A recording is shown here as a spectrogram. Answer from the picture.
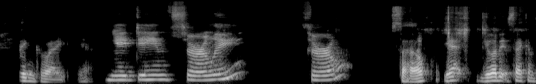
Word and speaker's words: Searle: Searle. Yeah. You got it second time. Searle. Yeah. Searle. Nadine Searle. Good. It's one syllable. That's maybe an easy way. So it's just one syllable.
